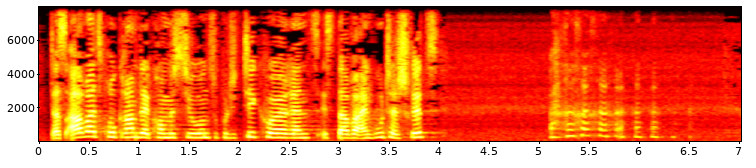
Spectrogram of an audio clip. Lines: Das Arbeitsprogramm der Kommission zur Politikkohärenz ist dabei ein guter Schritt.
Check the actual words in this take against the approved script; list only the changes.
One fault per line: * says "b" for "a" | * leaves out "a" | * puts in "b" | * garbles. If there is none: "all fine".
all fine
